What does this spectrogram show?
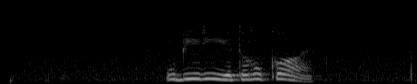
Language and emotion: Russian, angry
